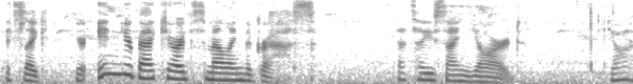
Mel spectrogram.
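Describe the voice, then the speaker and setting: Out in a leafy backyard, with the natural sounds of the outdoors around her, a woman in her fifties runs a children's library storytime for preschoolers. Her fairly low voice is slow and sing-song as she speaks in short, easy phrases and asks the little ones encouraging questions.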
